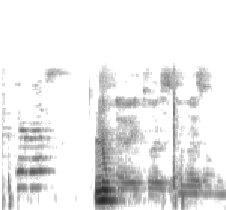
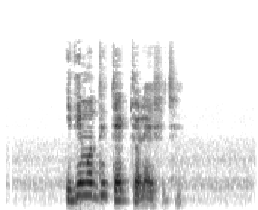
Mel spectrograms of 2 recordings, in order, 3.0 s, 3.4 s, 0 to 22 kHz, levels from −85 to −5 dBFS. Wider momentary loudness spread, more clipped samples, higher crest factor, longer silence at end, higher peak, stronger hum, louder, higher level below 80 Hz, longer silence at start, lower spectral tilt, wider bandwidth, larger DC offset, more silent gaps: about the same, 19 LU vs 20 LU; neither; about the same, 22 dB vs 22 dB; second, 0 s vs 1.1 s; second, -10 dBFS vs -6 dBFS; neither; second, -32 LUFS vs -23 LUFS; about the same, -68 dBFS vs -70 dBFS; second, 0.1 s vs 0.9 s; first, -7 dB/octave vs -5 dB/octave; second, 7 kHz vs 10.5 kHz; neither; first, 1.07-1.11 s vs none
